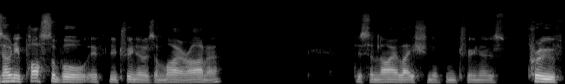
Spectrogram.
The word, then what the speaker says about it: Majorana: possible if neutrinos are majorana this annihilation of neutrinos proved would prove that the neutrinos are marina particles which is the correct way to say it and also you get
